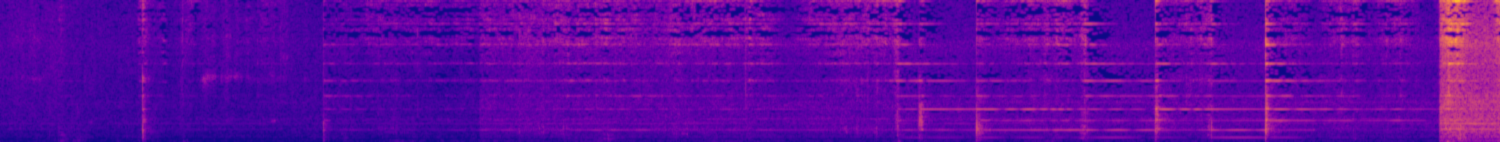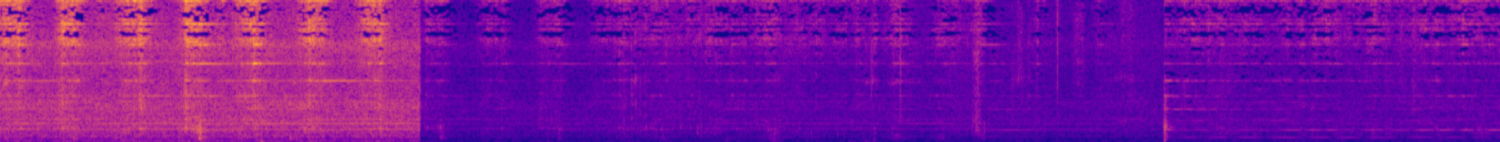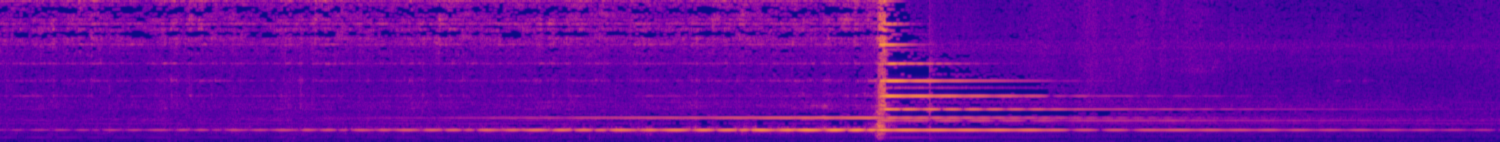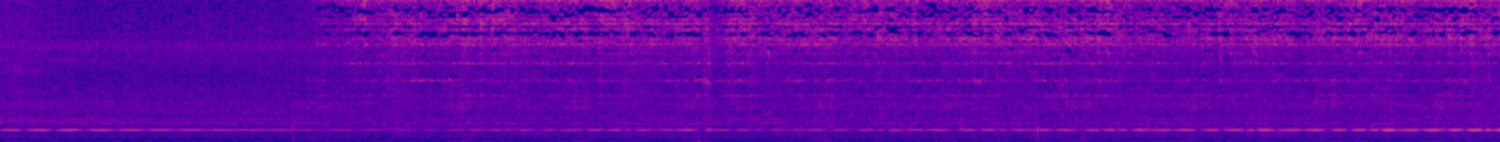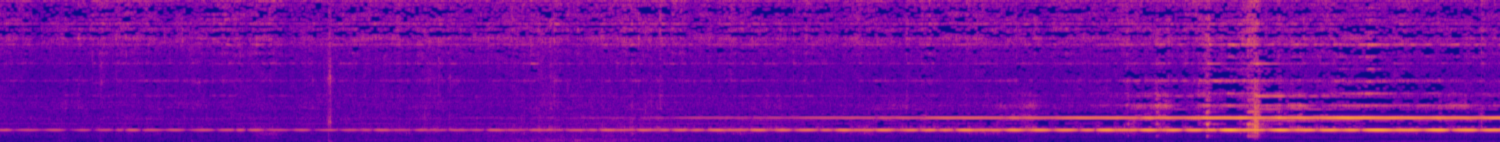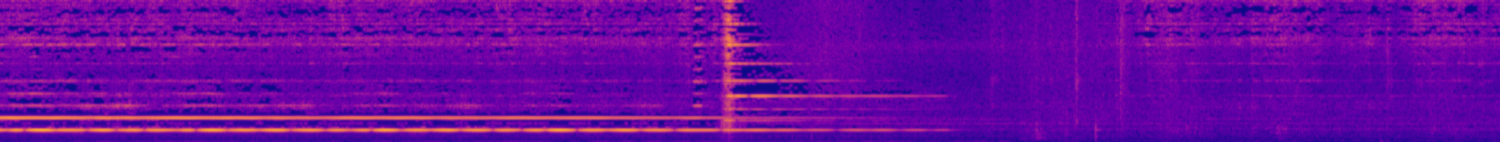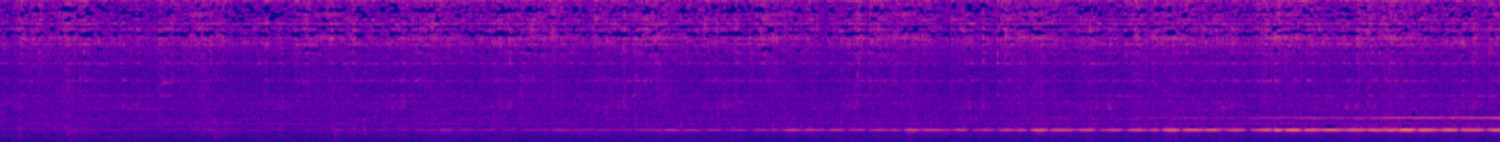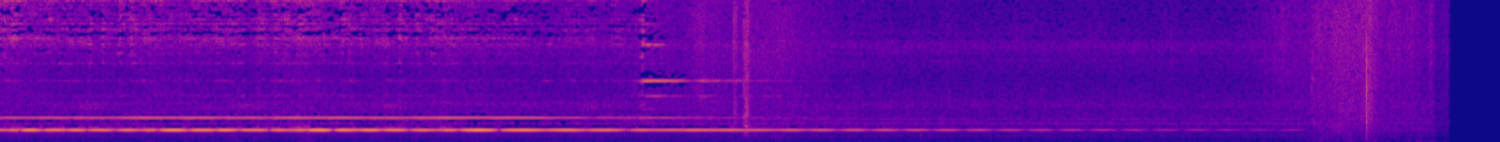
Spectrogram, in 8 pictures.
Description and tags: This is a recording of a Tibetian singing bowl being rubbed with a wooden rod until it starts ringing.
